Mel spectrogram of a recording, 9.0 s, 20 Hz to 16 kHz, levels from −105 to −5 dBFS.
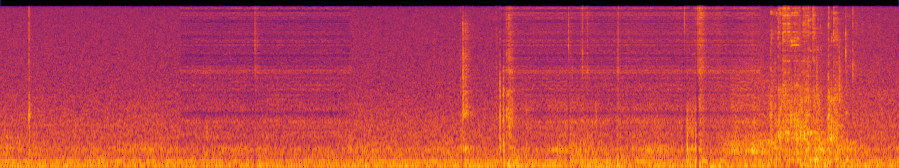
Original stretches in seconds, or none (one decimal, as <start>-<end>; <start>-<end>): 0.0-1.8; 3.5-5.0; 7.6-9.0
